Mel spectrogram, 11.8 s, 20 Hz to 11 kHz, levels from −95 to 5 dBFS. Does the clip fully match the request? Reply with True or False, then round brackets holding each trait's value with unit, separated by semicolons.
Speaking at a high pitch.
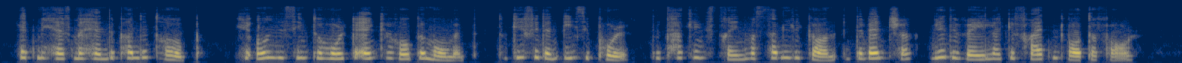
True (275 Hz)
